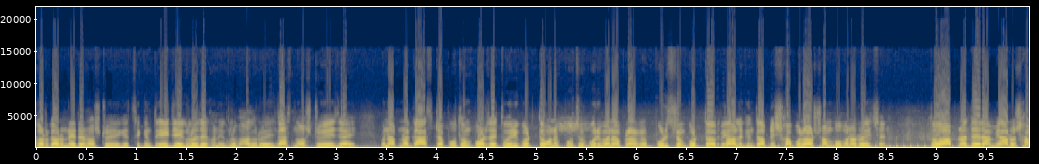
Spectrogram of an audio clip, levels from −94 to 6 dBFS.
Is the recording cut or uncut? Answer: cut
